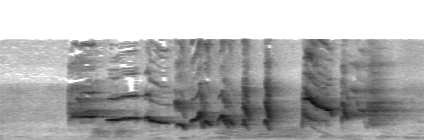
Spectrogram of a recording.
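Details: Silence, then an Oriental magpie-robin bursts into high drawn-out whistles and a quick jumble of chattering notes, ending with a bright descending whistle.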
